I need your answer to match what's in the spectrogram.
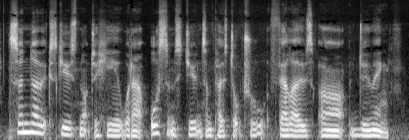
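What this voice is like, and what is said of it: Congested voice from a cold. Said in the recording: “My voice is a little bit different today because I have got a bit of a head cold.”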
